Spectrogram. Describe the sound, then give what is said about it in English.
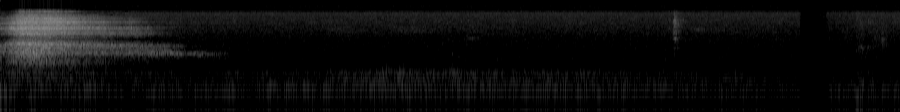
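A single deep breath is released through an open mouth as a loud, breathy exhale that trails off over about two seconds into near silence. “Final deep inhale into the body. Open the mouth, exhale, let go.”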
